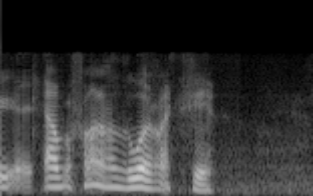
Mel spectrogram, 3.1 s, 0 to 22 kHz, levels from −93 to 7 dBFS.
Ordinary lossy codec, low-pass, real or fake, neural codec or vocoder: none; 7.2 kHz; fake; codec, 16 kHz, 0.8 kbps, ZipCodec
